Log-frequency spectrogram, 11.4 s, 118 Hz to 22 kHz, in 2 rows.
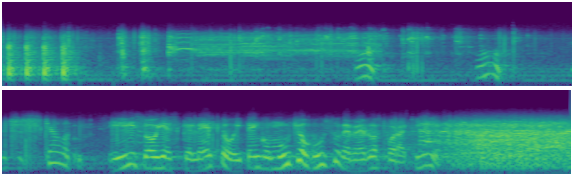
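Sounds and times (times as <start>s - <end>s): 
sharp knocks on a door: 0.0s - 0.8s
long sustained creaking tone: 1.4s - 5.4s
speech: 3.6s - 3.9s, 4.7s - 11.3s
laughter: 9.8s - 11.3s.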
